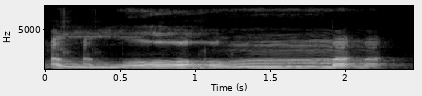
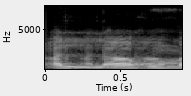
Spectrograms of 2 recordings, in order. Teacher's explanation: اللہم، اللہ کا لام پر ہوگا، ہم میم میں تشدید ہے تو غنہ کریں گے. اللہم ایسے بولنا، اللہم نہیں، اللہم.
